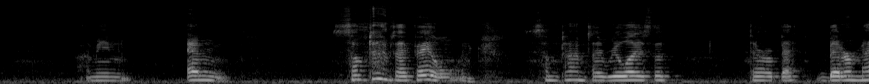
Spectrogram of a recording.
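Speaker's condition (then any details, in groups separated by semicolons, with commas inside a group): Cerebral palsy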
